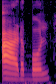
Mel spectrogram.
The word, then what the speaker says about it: árbol: Si yo digo árbol, la mayor fuerza en esa palabra la hago en la sílaba ar.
